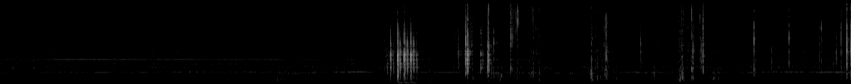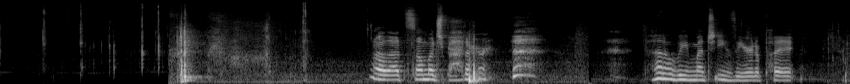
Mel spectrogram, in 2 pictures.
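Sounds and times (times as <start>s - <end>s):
packaging crackles and clicks: 3.8s - 10.3s.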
